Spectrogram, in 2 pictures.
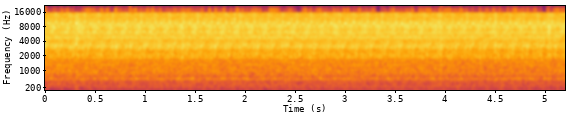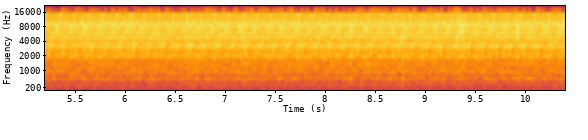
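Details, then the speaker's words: Volvo engine just started after a homemade thermostat gasket repair, having sat a few weeks: smooth, even idle with a steady tone and no knocks or misses while warming up. Coolant level is being watched for overheating. "so far so good so there it is running"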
